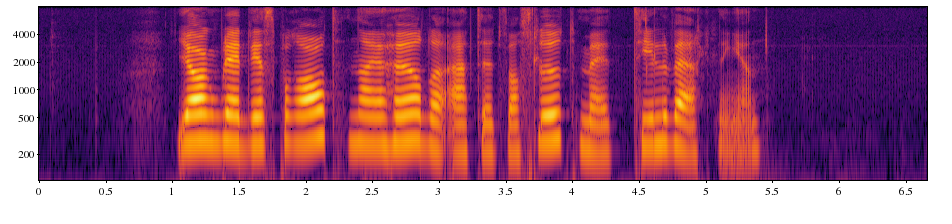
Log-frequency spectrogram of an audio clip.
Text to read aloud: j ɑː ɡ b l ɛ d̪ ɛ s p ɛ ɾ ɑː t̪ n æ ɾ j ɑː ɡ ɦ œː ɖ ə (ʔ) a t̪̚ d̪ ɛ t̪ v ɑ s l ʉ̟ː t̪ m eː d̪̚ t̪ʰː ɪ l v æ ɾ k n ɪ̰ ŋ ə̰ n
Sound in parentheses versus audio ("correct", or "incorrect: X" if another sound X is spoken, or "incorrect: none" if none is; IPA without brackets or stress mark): correct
